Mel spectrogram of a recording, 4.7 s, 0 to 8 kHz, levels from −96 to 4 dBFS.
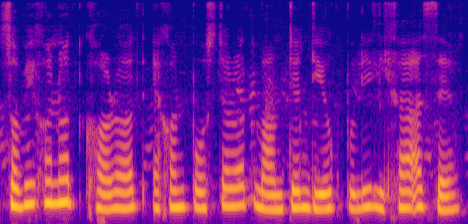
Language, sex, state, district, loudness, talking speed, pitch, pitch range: Assamese, female, Assam, Kamrup Metropolitan, -17 LUFS, 115 wpm, 225 Hz, 210-245 Hz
